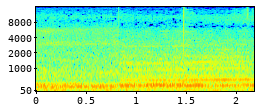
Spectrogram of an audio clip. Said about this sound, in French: Et si vous entendez un gros bruit de fond, en fait, c'est les Formule 2 qui sont en train de rouler, qui sont en train de faire leur course.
